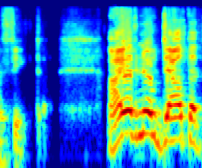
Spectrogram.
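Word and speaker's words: Fichte: Let me now turn to Fika. Again the name is spelled f i c h t the philosopher ficta.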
